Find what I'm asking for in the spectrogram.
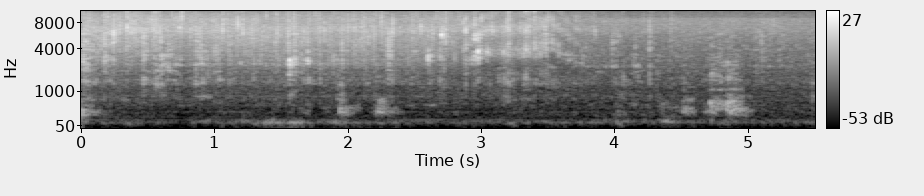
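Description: Chopped onion fries in a pan, a close, continuous sizzle with scattered crackles and the scrape of stirring that comes and goes.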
